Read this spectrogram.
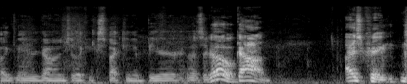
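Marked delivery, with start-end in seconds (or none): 2.1-4.0 mock shock. Mock shock at sweet beer.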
